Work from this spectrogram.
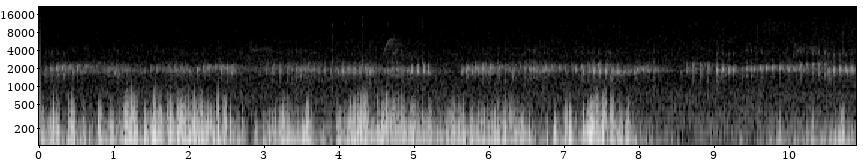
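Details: Frogs calling in a wild-plant garden on April 11, 2013: a steady chorus of pulsed, rattling trills holds one mid-high pitch, with overlapping callers and brief gaps. Heavy low rumbling gusts of wind or handling noise run underneath.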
